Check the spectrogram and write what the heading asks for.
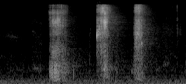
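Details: Three quick, hissing bursts in a row, heard as a run of small sneezes, from someone eating a raspberry popsicle.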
